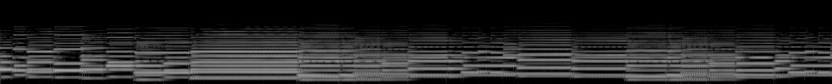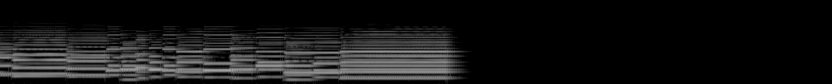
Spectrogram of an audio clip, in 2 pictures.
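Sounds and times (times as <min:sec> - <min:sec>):
polska dance tune: 0:00.0 - 0:12.9.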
